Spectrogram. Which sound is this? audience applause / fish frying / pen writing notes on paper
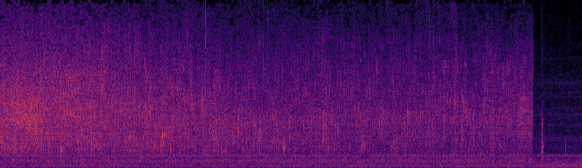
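fish frying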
